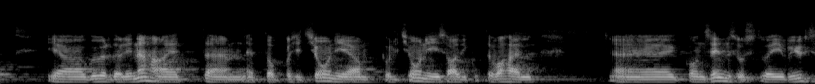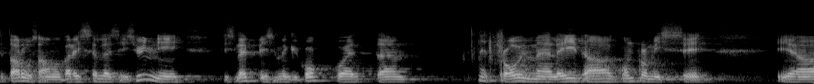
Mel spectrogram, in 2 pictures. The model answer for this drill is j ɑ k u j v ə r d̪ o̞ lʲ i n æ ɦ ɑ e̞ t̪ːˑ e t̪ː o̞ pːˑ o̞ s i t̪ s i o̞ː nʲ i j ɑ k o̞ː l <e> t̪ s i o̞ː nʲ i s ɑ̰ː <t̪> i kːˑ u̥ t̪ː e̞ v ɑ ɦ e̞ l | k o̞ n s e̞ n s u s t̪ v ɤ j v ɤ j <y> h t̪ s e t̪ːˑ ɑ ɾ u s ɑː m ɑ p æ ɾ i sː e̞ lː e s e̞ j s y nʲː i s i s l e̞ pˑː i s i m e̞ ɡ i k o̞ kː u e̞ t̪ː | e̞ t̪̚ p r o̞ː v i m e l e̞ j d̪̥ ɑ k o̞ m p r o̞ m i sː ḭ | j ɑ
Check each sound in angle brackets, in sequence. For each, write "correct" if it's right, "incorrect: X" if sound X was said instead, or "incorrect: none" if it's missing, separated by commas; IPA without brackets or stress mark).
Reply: incorrect: i, incorrect: d̪, correct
